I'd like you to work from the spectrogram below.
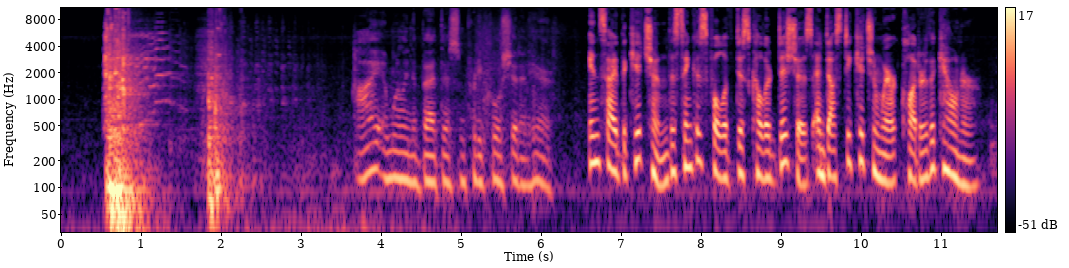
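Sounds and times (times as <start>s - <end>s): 
heavy thunk of old wooden door: 0.5s - 2.5s
old rotting wooden door creaking open into a house: 0.5s - 3.4s
speech: 3.7s - 11.6s.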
